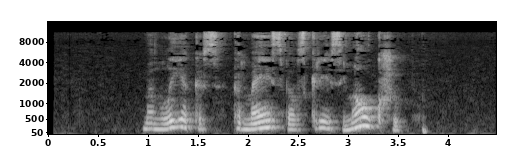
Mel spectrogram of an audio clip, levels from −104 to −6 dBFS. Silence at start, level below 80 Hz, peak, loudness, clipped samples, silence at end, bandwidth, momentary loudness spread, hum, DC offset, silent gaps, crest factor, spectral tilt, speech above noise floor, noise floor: 0.95 s; -62 dBFS; -12 dBFS; -28 LUFS; under 0.1%; 0.7 s; 12 kHz; 18 LU; none; under 0.1%; none; 18 dB; -4 dB/octave; 41 dB; -69 dBFS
